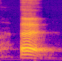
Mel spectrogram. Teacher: अ बोल के देखिए आप सीधे ही जीव बिना हिले मध्य से उच्चारित हो जाती है स्वर जो होता है वो मध्य से उच्चारित हो जाता है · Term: मध्य स्वर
